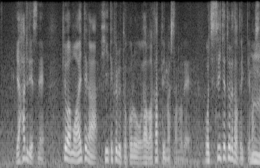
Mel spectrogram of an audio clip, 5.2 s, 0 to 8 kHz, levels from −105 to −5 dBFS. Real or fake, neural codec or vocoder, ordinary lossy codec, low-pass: fake; codec, 16 kHz, 6 kbps, DAC; none; none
